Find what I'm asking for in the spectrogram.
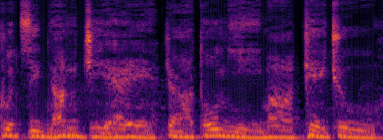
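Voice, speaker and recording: A man's put-on character voice, very deep and low in pitch, at a very slow pace. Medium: video game.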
